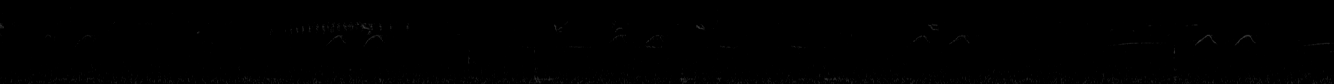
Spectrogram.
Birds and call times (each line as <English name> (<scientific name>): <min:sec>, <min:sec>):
Little Weaver (Ploceus luteolus): 0:03.0
Red-backed Scrub-Robin (Cercotrichas leucophrys): 0:03.3, 0:09.2, 0:12.1
Blue-naped Mousebird (Urocolius macrourus): 0:11.4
